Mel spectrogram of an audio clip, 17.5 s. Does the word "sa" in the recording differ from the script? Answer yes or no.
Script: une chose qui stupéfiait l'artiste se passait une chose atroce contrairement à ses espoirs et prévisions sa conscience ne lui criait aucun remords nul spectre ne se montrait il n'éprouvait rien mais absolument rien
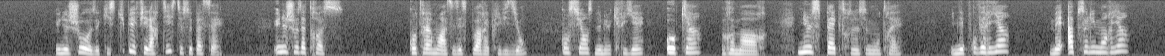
yes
